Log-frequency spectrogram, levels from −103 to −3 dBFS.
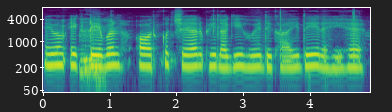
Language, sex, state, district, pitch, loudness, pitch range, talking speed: Hindi, female, Jharkhand, Ranchi, 220 Hz, -17 LUFS, 205-230 Hz, 160 wpm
